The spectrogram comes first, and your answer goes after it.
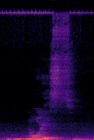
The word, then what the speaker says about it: Neuss: Today we are in the beautiful city of Neuss. Did I pronounce it correctly?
